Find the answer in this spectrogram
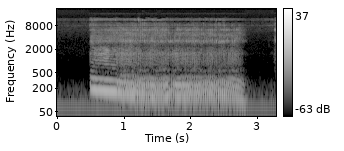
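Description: A deep, rough snore from an English Bulldog rumbles for a little over two seconds. It starts abruptly, slides gently lower, and breaks off into quiet, with only faint room hush around it.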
